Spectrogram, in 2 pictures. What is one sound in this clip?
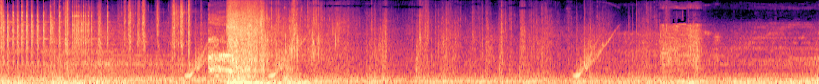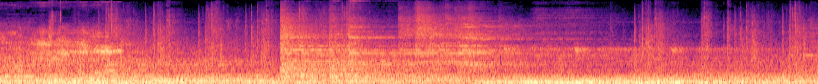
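Heavy armored footsteps thud on a metal floor.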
